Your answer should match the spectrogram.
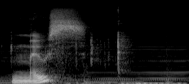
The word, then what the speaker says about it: mousse: chocolate and we're thinking it should rhyme with loose right so maybe this is chocolate mousse excellent and again the sound is spelled in a different way it's ousse very interesting Goldilocks complained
